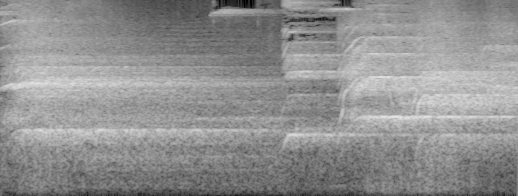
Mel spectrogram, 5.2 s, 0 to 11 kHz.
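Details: Training session of the belugas Taanya, Nana, Mirai and Niko at Port of Nagoya Public Aquarium, 11 July 2020. Loud, tonal calls rich in harmonics hold steady, break off, then return with a quick upward sweep into another sustained note. A brief high thin tone appears in between.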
